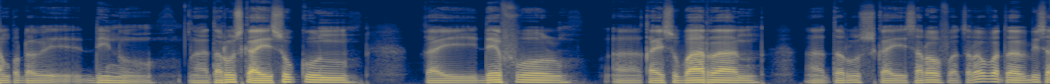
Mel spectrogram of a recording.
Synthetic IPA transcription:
ampɔrdawɛ̰dinu | t̪aɾuskaisukun | kaidɛfɔl | kaisubaɾan | at̪aɾuskaisaɾɔfat̪̚saɾɔfat̪abisa

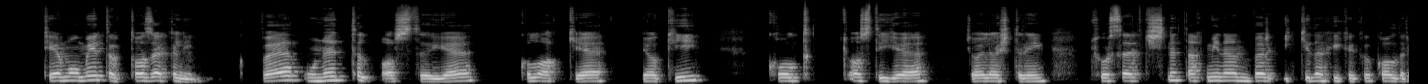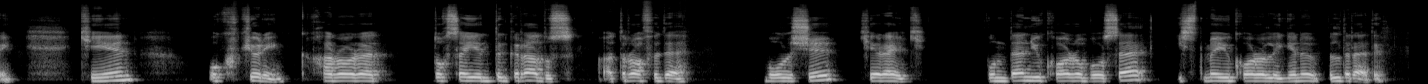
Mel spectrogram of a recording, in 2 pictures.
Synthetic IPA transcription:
t̪ʰe̞ɾmo̞me̞t̪ɾt̪ʰɒzaqʰɨlˠɪŋ | vaʊnɪt̪ʰɪlɒst̪ʰɪɡʲa | kʰʊlˠɒkːʲa | jɒkʲʰɪ | kʰolˠt̪ | ɒst̪ʰɪɡʲa | d͡ʒɒjlaʃt̪ɪɾɪŋ | kʰɵɾsat̪kʲʰɪ̥ʃnɪt̪ʰaχmɪnanbɪɾɪkʲːɪd̪aqʰɨqʰɑɡʲaqʰɒlˠd̪ɪɾɪ̰ŋkʲʰe̞jɪn | oqʰʊ̥p̚kʲʰɵɾɪŋhɑɾɒɾat̪̚ː | oχsɒnje̞t̪ːɪɡɾad̪ʊs | a̰t̪ɾɒfɪd̪a | bolɪʃɪ | kʲʰe̞ɾakʲ | b̥ʊnd̪anjʊqʰɒɾɪbolˠsa | ɪst̪majʊqʰɒɾɪlɪɡʲɪnɪb̥ɪld̪ɪɾad̪ɪ̰

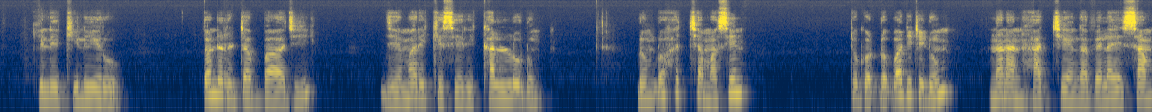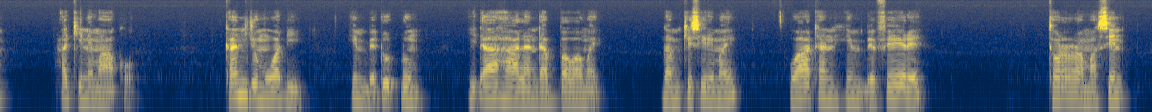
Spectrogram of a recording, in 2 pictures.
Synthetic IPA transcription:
kʰilekʰileɾu | ɗɔndɛɾd͡ʒabːad͡ʒi | d͡ʒɛmaɾikeseɾikʰalːuɗum | ɗumɗɔhat͡ʃːamasin | tɔɡɔɗːɔɓaditiɗum | nananɦat͡ʃːɛŋɡavɛlajsam | hakːinɛmakɔ̰ | kaɲd͡ʒumwaɗi | himɓɛ̰ɗuɗːum | jiɗaːɦaːlandabːawamaj | ŋɡamkisiɾimaj | waːtanɦimɓɛfɛɾɛ | tɔɾːamasin

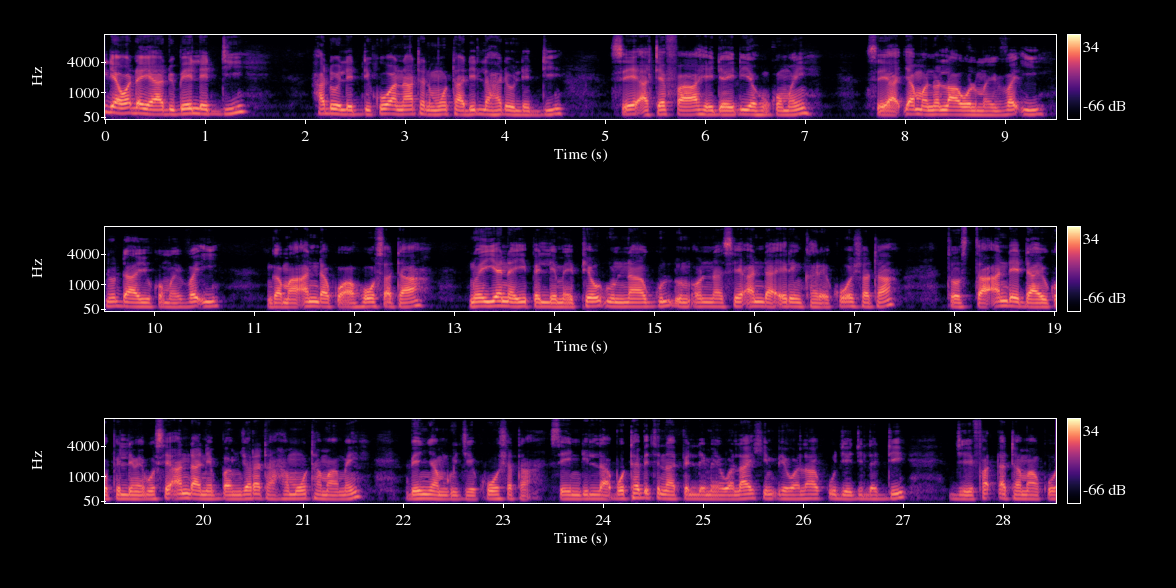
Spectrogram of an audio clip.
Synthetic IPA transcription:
iɗiawaɗajadubɛledːi | hadɔwledːikɔanatanmɔtadilːaɦadɛwledːi | saja̰tɛfaɦedajɗijaɦṵkɔmaj | sɛ̰ja̰ʄamanɔlawɔlmajvaʔinɔdajukɔmajvaʔi | ŋɡamaʔa̰ndakɔ̰a̰ɦɔsa̰ta | nɔjanajipɛlːɛmajpɛwɗumnaɡulɗṵnʔɔ̰nːasɛjʔa̰ndaʔḛɾinkaɾɛkɔ̰ʃ̬ata | tɔta̰ʔa̰ndɛdajukɔpɛlːɛmajbɔsɛ̰jʔa̰ndanɛbːamd͡ʒaɾataɦamɔtamamaj | bɛɲamdud͡ʒɛkʰɔʃata̰sajndilːabɔtabitinapɛlːɛmajwalahimɓɛwalakud͡ʒed͡ʒiladːi | d͡ʒɛfaɗːatamakɔ

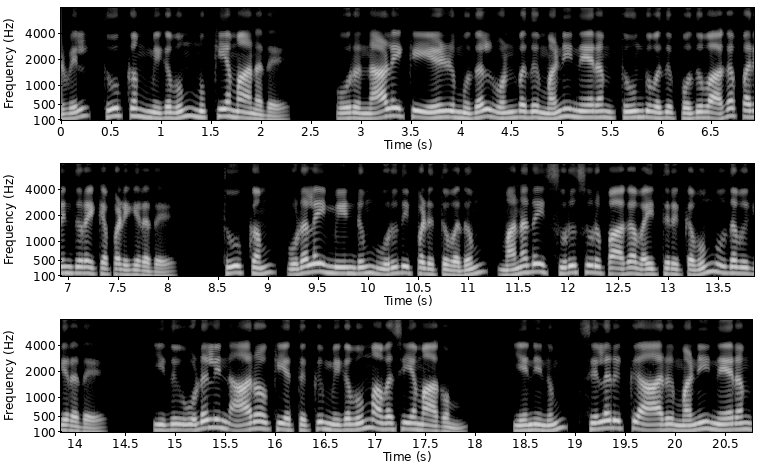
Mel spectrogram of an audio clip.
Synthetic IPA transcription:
ʋɪlt̪uːkːɐmːɪɣɐʋɯmːʊkːɪjɐmaːnɐðɯ̰ | ɔɾɯnaːɭɐɪkːɯeːɻɯmʊðɐlɔɳbɐðɯmɐɳineːɾɐmt̪uːŋɡɯʋɐðɯpɔðɯʋaːɣɐpːɐɾɪnd̪ɯrɐɪkːɐpːɐɽɯɣɪrɐðɯ̰ | t̪uːkːɐmʊɽɐlɐɪmiːɳɖɯmʊɾʊðɪpːɐɽɯt̪ːɯʋɐðɯmːɐnɐðɐɪsʊɾɯsʊɾɯpːaːɣɐʋɐɪt̪ːɪɾɯkːɐʋɯmʊðɐʋɯɣɪrɐðɯ̰ | ɪðɯʊɽɐlɪnaːɾoːkɪjɐt̪ːɯkːɯmɪɣɐʋɯmɐʋɐsɪjɐmaːɣɯm | ɛnɪnɯmsɪlɐɾɯkːɯaːrɯmɐɳineːɾɐm

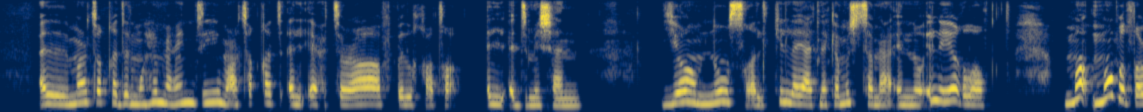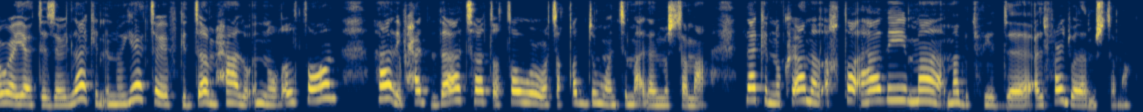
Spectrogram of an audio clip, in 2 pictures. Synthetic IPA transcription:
ʔɪlmʊʕt̪aqɑd̪ɪlmʊɦɪmːʕɪnd̪imʊ̰ʕt̪ʰaqɑd̪ɪlʔɪʕt̪ʰɪɾaːfb̥ɪlxɑt̪ˤʰɑ̰ʔ | ɪlʔad̪mɪʃan | joːmnuːsˤɑ̰lkɪlːajaːt̪nakamʊd͡ʒt̪ama̰ʕʔɪnːuʔɪlːijɪɣlɑt̪̚ˤ | mamubɨðˤːɑɾˤuːɾˤɑjɪʕt̪azɪɾlaːkɪnʔɪ̰nːʊjɪʕt̪aɾɪfɡʊd̪ːaːmħaːluʔɪnːʊɣɑ̰lt̪ˤɑːn | haːðibħad̪ːðaːt̪hat̪ɑt̪ˤɑwːʊɾwɪt̪ɑqad̪ːʊmwɪnt̪ɪma̰ːʔlɪlmʊd͡ʒt̪ama̰ʕlaːkɪnːʊkɾˤɑːnalʔɑxt̪ˤɑːʔhaːðimamabɪt̪fiːd̪a̰lfɑɾˤd̪walːalmʊd͡ʒt̪amaʕ

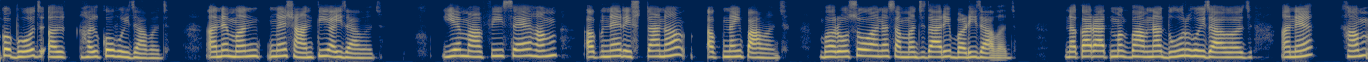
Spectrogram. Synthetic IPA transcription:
kobʱoːd͡ʒɦəlkoɦʊid͡ʒaːʋəd͡ʒ | ə̰nemənmẽʃãːnt̪iaːid͡ʒaːʋəd͡ʒ | jemaːfʰiseɦəm | ɐpneɾɪʃʈ̪anəɐpnaipaːʋə̃d͡ʒ | bʱəɾoːsoənesəməd͡ʒʱd̪aːɾibəɽ̤id͡ʒaːʋə̰d͡ʒ | nəkaːɾaːt̪mək̚bʱaːʋnad̪uːɾɦuid͡ʒaːʋəd͡ʒ | əne | həm

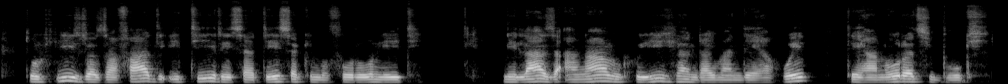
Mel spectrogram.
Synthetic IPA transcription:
t̪uhizuazafad̪iʔit̪ʰiɾesadesakinufoɾonit̪i̥ | nilazaʔaŋamikuiɦəɳɖ͡ʐajmand̪eɦəhwe | d̪̥eɦanoɾət͡sibuki̥

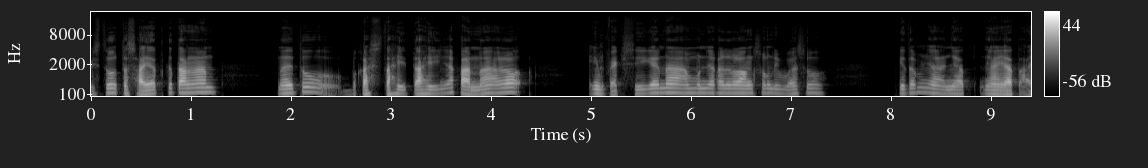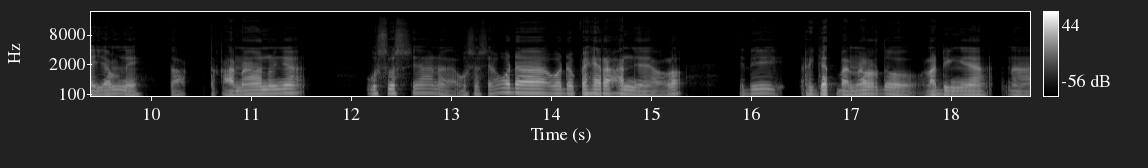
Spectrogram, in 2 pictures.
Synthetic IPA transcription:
bist̪ut̪əsajat̪̚kət̪aŋanː | ait̪ubəkast̪aɦit̪aɦiɲakarnalɔʔ | imfɛksikanaːmunɲakadalaŋsʊŋdibasu | kit̪apəɲaɲat̪̚ɲajat̪a̰jamnɪh | t̪at̪əkananuɲa | usʊsɲana̰ṵsʊsɲawadawadapəɦeɾaʔanɲajalɔʔ | d͡ʒadiriɡat̪̚banart̪uladɪŋɲana

